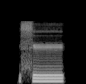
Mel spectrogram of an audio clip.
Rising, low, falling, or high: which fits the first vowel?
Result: high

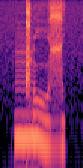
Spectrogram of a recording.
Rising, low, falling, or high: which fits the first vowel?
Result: falling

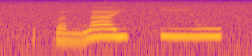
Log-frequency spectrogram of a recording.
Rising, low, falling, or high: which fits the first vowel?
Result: low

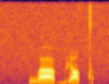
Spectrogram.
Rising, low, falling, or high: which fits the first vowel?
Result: low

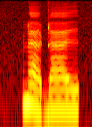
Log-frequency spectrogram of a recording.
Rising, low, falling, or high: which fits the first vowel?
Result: falling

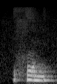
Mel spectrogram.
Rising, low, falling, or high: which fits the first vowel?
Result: low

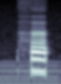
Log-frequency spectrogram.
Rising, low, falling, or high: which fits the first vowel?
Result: low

